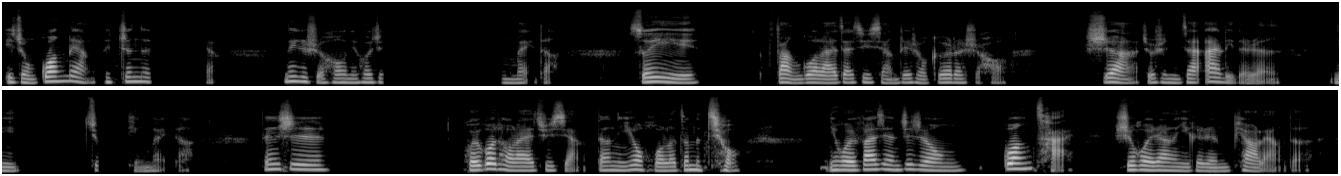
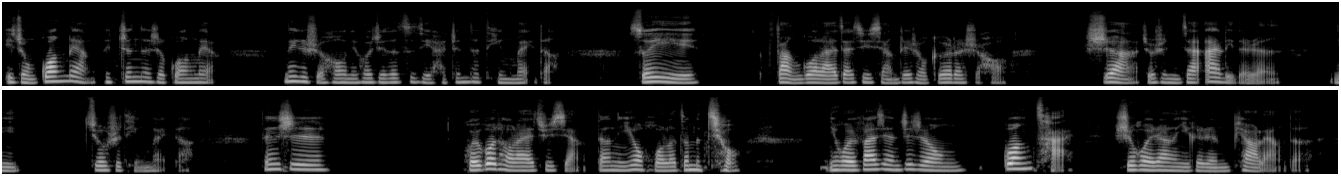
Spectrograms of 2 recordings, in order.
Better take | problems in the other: second | audio cutting out; at 1.5 s for 0.5 s, at 4 s for 1 s and at 14 s

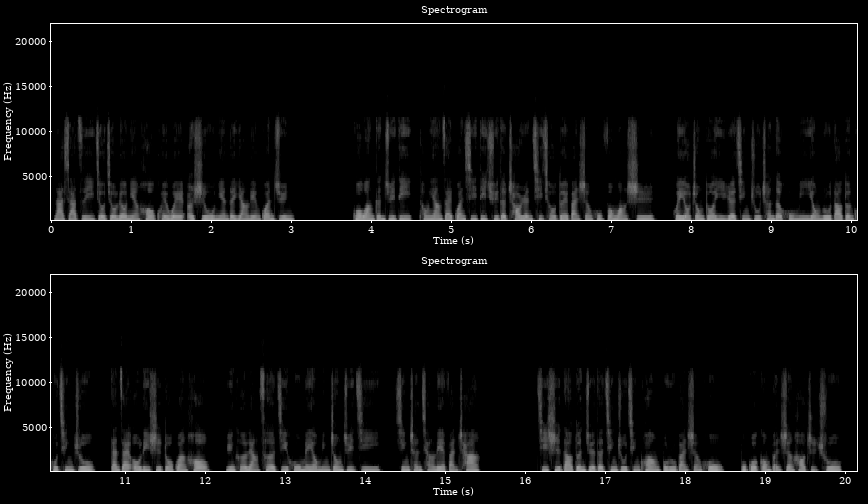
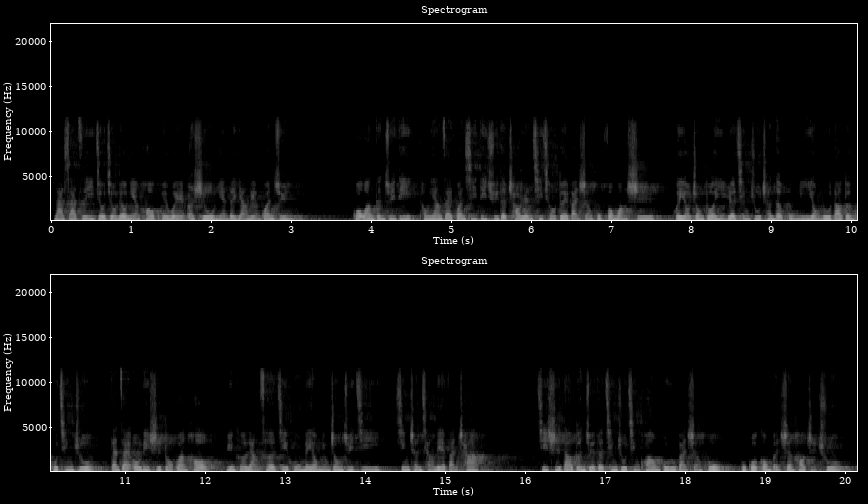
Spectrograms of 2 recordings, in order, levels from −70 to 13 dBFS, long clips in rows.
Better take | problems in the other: first | room echo; very slight; dies away in 1.7 s

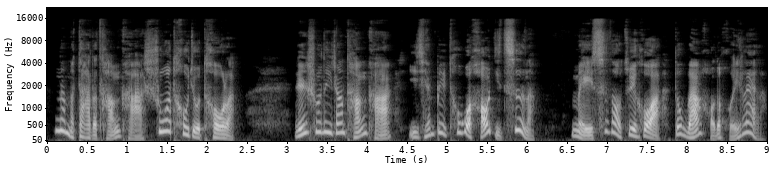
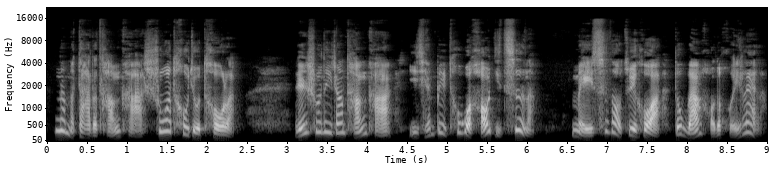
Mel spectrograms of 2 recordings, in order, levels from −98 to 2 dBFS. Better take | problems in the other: first | thin; somewhat; fading below 350 Hz

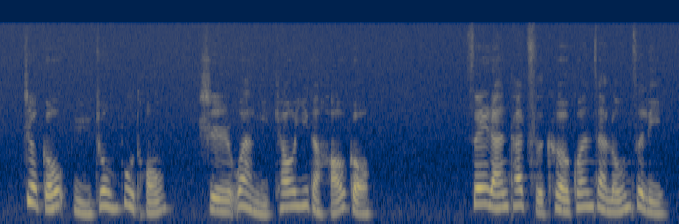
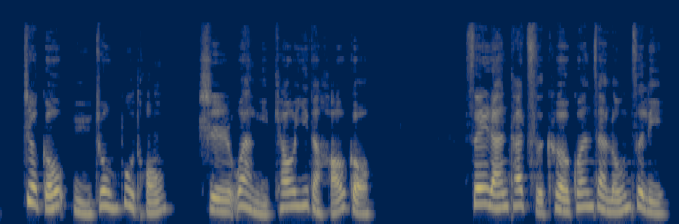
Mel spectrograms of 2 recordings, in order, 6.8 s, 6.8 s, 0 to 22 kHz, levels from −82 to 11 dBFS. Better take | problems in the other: second | hiss; noticeable; throughout; 20 dB below the speech

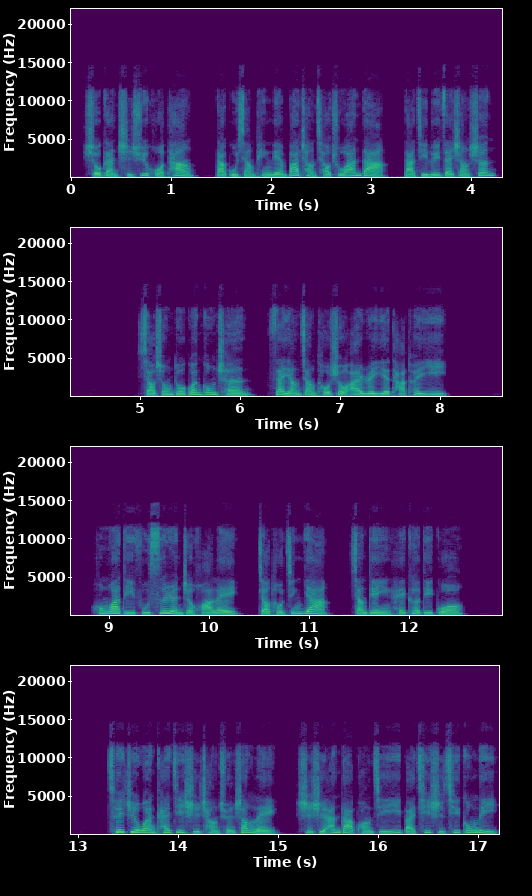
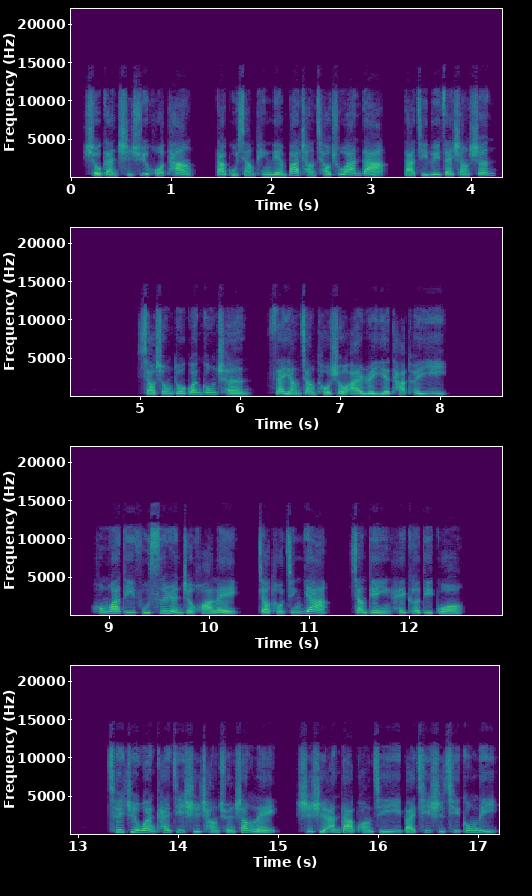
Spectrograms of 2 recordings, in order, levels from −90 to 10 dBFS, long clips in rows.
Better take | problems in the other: first | thin; very; fading below 400 Hz

